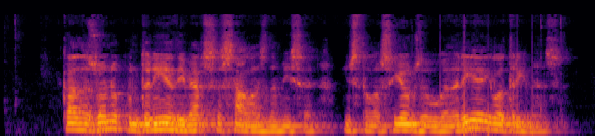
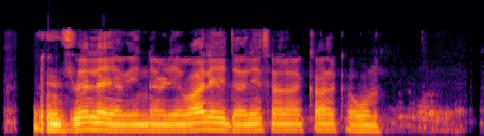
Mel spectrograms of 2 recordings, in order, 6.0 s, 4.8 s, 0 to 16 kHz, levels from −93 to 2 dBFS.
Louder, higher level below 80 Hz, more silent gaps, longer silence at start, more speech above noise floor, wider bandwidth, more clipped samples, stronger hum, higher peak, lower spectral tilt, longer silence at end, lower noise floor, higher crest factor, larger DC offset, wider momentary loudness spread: second, -24 LUFS vs -15 LUFS; first, -44 dBFS vs -56 dBFS; second, none vs 0.20-0.33 s; first, 0.65 s vs 0.05 s; first, 45 dB vs 24 dB; first, 11.5 kHz vs 8 kHz; neither; neither; second, -8 dBFS vs 0 dBFS; about the same, -7 dB/octave vs -6.5 dB/octave; first, 0.4 s vs 0.25 s; first, -68 dBFS vs -39 dBFS; about the same, 16 dB vs 16 dB; neither; about the same, 13 LU vs 14 LU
